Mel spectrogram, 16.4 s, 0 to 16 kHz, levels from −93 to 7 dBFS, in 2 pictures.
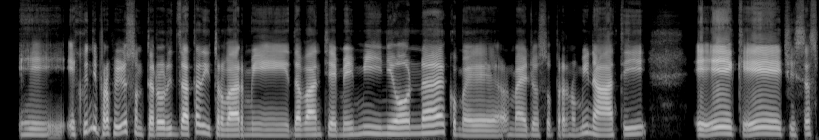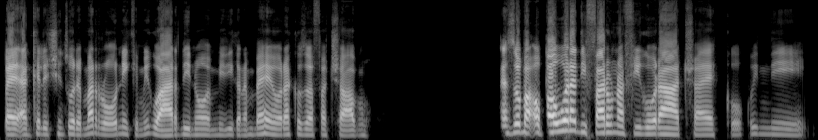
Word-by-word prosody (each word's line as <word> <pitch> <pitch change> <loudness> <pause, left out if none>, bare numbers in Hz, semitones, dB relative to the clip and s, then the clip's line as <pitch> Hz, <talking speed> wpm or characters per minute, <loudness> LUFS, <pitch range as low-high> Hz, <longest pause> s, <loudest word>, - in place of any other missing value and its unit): E 150 -1 -8
e - - -3
quindi 225 - -5
proprio 180 -10 -2
io - - 0
son 170 - -10
terrorizzata 160 +5 0
di 195 -4 -3
trovarmi 140 -1 0
davanti 150 +1 -1
ai 145 - -1
miei 150 +1 -1
Minion, 175 +3 0
come 130 -5 -4
ormai 145 0 -4
li - - -15
ho - - -8
soprannominati 145 +3 -3 0.4
e 170 +5 +6
che 170 +3 +5
ci 150 +1 -12
si 155 - -12
aspe 155 -2 +3
anche 150 +3 -1
le 160 - -7
cinture 165 0 -6
marroni, 165 -1 -3
che 155 - -18
mi 165 - -9
guardino 150 0 0
e - - -11
mi 145 0 -15
dicano: 145 -1 -10
"Embè 165 +2 -1
ora 155 +1 -2
cosa 150 -3 -6
facciamo?". 135 -2 -5 1.3
E 190 - +1
somma, 210 -1 +4
ho - - +4
paura 250 +4 +7
di 215 - -6
fare 200 +2 +5
una 195 -3 0
figuraccia, 165 -4 0
ecco, 145 0 -10
quindi 160 -4 -15
155 Hz, 170 wpm, -20 LUFS, 145-175 Hz, 1.3 s, paura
